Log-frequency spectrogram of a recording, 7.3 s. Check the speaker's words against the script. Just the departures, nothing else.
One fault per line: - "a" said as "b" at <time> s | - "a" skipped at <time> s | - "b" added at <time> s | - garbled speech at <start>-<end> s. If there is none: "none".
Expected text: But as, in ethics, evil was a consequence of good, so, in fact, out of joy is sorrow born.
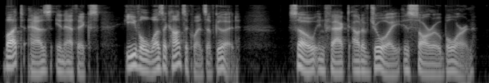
none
